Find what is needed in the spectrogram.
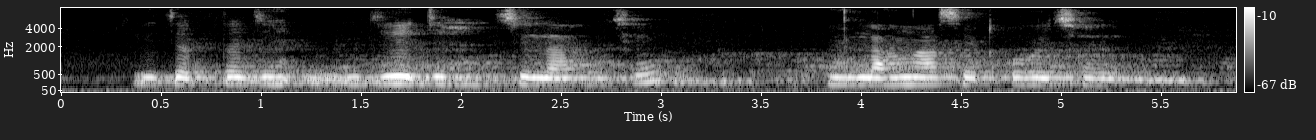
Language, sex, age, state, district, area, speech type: Maithili, female, 18-30, Bihar, Begusarai, rural, spontaneous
